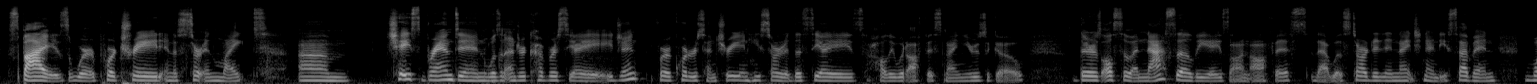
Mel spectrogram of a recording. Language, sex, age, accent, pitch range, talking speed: English, female, 20-39, American, 170-195 Hz, 155 wpm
